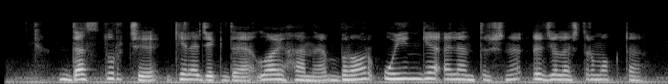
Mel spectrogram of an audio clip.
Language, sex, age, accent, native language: Uzbek, female, 30-39, Xorazm, Uzbek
